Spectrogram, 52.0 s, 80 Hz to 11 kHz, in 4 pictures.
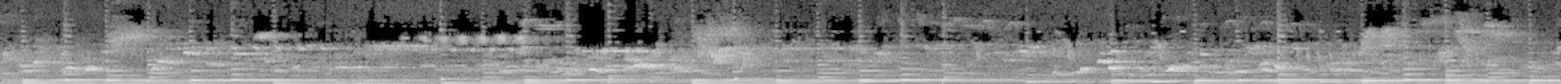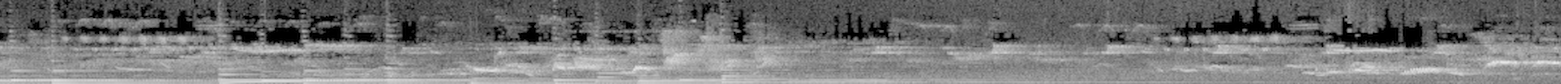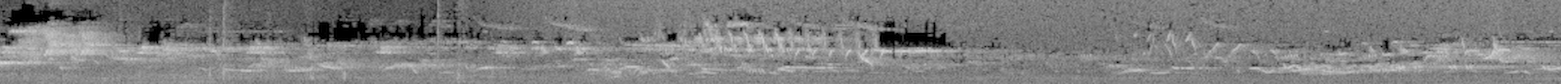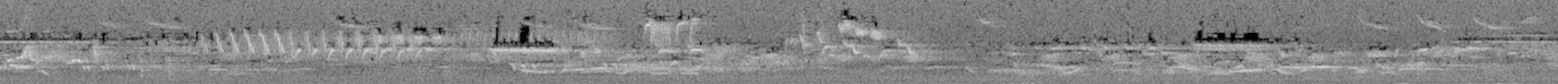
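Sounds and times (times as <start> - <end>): held musical chord: 0.0 - 25.2
outdoor ambient hiss: 0.0 - 52.0
wild birds singing: 0.0 - 52.0.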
